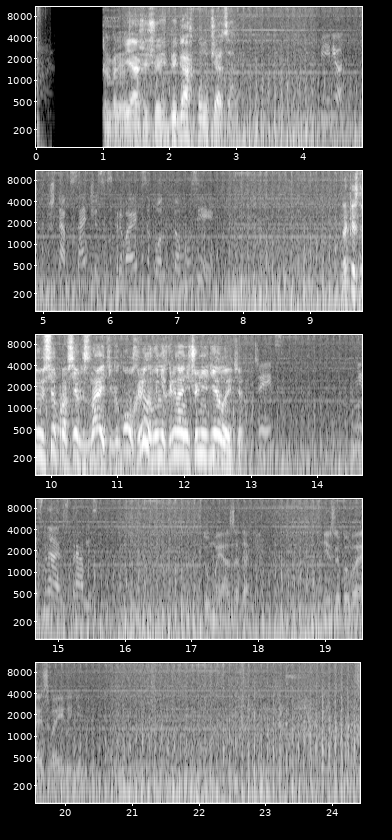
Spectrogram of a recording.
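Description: A helicopter engine drones steadily.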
